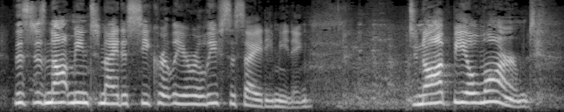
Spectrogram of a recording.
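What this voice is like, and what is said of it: Utah accent. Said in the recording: “a very pregnant blonde woman with a Utah accent”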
